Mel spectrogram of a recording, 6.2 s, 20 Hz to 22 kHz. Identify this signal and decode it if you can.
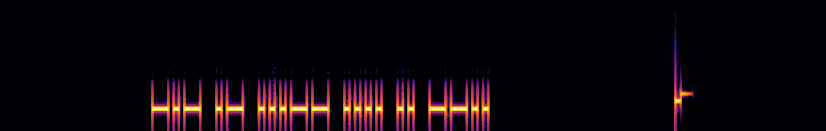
Morse code, heard as a keyed tone, about 30 wpm, 700 Hz. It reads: KA3HIZ
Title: USA Call Signs 30wpm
